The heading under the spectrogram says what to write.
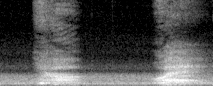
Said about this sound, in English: It came from the bodily expression of just deep breathing because they recognized that that was just, man, sometimes that happens.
